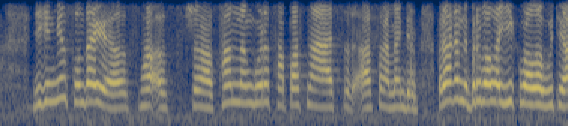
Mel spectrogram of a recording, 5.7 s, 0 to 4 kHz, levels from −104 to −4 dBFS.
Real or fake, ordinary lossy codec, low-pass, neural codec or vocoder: real; Opus, 16 kbps; 3.6 kHz; none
